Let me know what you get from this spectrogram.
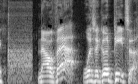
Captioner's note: TV Static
